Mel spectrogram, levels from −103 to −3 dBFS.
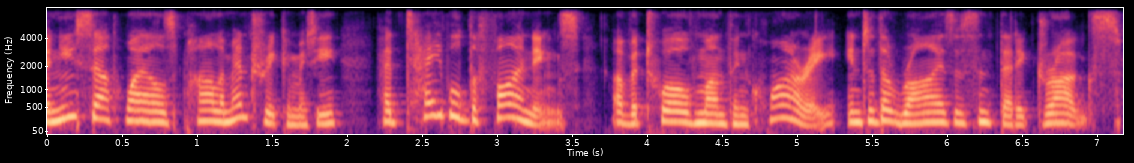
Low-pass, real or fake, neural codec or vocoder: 7.2 kHz; fake; vocoder, 44.1 kHz, 128 mel bands every 256 samples, BigVGAN v2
